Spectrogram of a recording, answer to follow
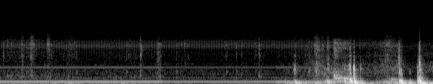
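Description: Steady electrical mains hum with a few faint clicks, then loud low bumps and rumbles about three seconds in: handling noise on a phone microphone while a Bible is picked up and its pages turned.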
